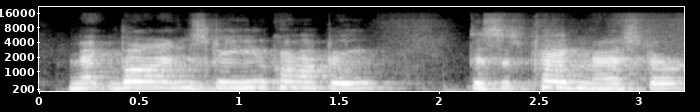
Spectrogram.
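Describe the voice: This put-on character voice is raspy and flat, almost monotone, delivered at a fairly slow pace. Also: woman, high pitch for a woman.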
